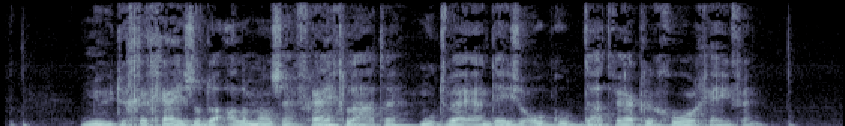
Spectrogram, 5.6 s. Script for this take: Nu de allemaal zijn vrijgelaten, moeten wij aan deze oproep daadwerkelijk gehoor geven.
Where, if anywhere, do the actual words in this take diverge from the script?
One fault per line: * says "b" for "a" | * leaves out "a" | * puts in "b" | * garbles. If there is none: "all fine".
* puts in "gegijzelden"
